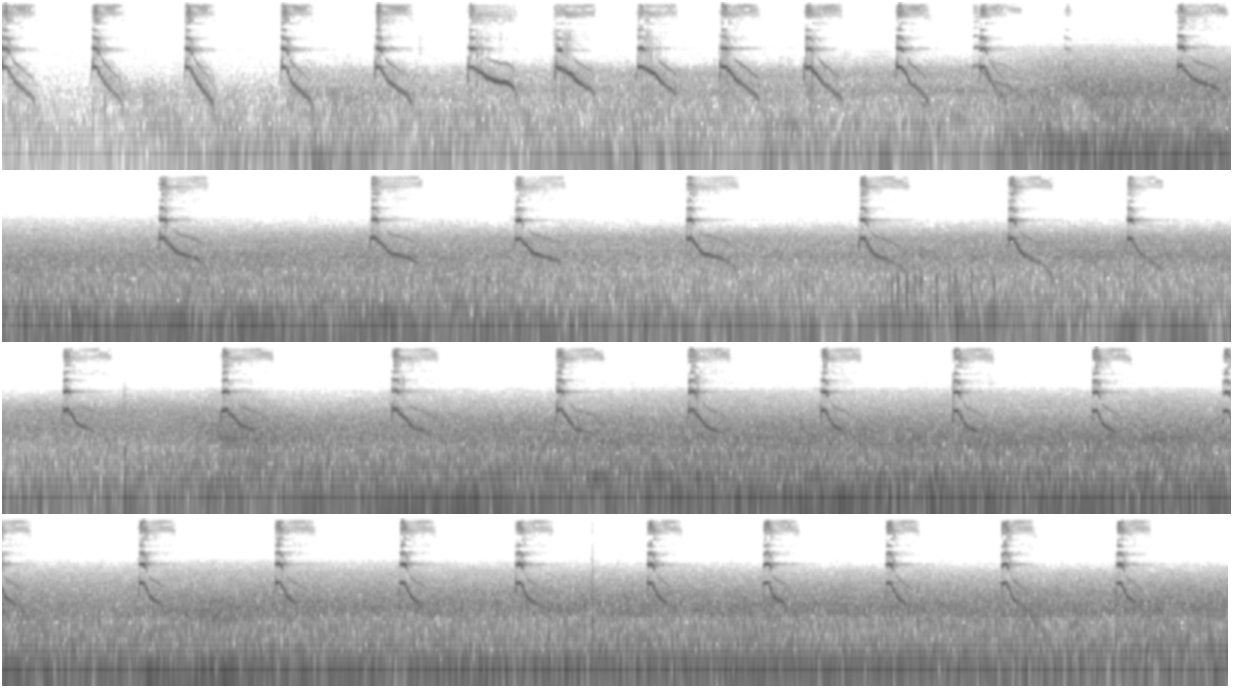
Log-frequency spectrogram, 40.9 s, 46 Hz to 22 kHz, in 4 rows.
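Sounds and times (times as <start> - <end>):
low steady rumble: 0.0 - 40.9
chipmunk chipping: 11.6 - 11.9, 13.3 - 13.7, 14.4 - 14.9, 15.9 - 16.3, 17.4 - 17.8, 18.6 - 18.9, 21.0 - 21.3, 22.3 - 22.6, 23.7 - 24.0, 25.1 - 25.4, 27.3 - 27.6, 28.4 - 28.7, 29.6 - 29.9, 30.6 - 31.0, 31.8 - 32.2, 33.0 - 33.3, 34.0 - 34.3, 35.0 - 35.3, 36.1 - 36.4, 37.0 - 37.4, 38.1 - 38.4, 39.0 - 39.3, 40.0 - 40.3.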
